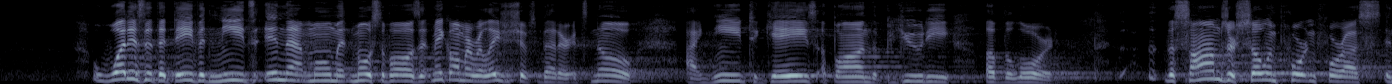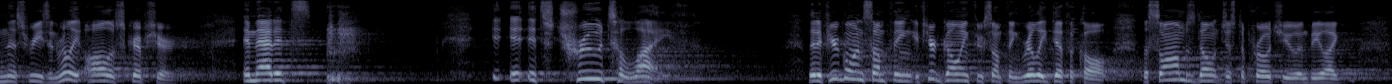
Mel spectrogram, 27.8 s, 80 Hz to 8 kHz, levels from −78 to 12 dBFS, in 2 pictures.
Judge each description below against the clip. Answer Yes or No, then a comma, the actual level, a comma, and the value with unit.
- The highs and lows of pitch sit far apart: Yes, wide, 5.7 semitones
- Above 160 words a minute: No, average, 155 wpm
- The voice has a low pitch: No, high, 225 Hz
